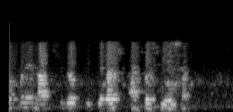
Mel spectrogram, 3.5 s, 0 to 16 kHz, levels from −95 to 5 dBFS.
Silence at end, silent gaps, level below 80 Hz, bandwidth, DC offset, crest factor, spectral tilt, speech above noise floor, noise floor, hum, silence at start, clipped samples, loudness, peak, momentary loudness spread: 0.7 s; none; -62 dBFS; 4 kHz; under 0.1%; 20 dB; -10.5 dB/octave; 43 dB; -68 dBFS; none; 0.15 s; under 0.1%; -25 LUFS; -6 dBFS; 16 LU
